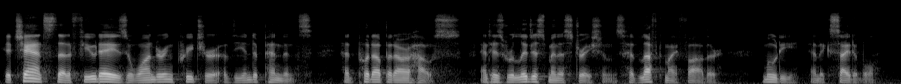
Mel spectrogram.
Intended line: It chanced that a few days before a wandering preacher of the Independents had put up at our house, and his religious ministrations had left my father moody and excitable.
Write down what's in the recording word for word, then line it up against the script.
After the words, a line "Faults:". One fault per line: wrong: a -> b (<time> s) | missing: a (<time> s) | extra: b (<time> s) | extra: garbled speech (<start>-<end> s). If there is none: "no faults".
It chanced that a few days a wandering preacher of the Independents had put up at our house, and his religious ministrations had left my father moody and excitable.
Faults:
missing: before (1.3 s)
